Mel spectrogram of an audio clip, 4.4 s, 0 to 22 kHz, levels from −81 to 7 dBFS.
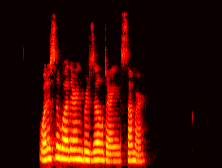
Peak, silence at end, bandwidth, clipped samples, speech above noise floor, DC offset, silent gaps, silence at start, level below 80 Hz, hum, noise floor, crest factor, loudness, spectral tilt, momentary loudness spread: -4 dBFS; 1.55 s; 16 kHz; under 0.1%; 68 dB; under 0.1%; none; 0.8 s; -66 dBFS; none; -86 dBFS; 18 dB; -19 LUFS; -6 dB/octave; 9 LU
